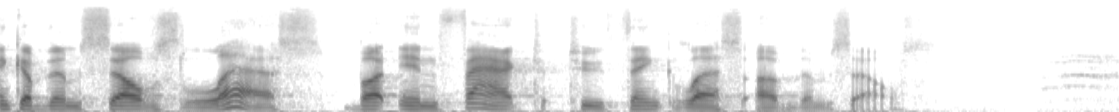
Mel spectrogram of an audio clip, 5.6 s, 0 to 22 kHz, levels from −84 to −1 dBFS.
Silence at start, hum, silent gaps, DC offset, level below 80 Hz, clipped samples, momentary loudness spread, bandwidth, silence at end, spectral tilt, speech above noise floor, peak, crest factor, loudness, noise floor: 0 s; none; none; under 0.1%; -64 dBFS; under 0.1%; 16 LU; 16 kHz; 1 s; -5 dB/octave; 42 dB; -16 dBFS; 22 dB; -37 LUFS; -79 dBFS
